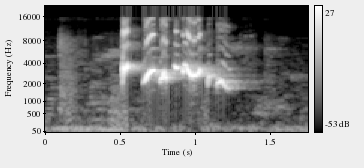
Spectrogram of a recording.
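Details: Red-whiskered bulbul morning song used to train other birds: one short bright warbled phrase of quick liquid notes sliding downward, over a faint low hum.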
